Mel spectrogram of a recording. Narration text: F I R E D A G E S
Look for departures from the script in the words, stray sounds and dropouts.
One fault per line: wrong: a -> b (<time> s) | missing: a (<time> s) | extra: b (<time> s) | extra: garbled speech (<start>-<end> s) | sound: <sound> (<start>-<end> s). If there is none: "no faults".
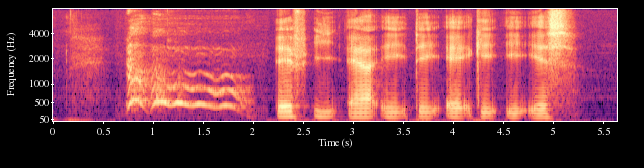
sound: bark (0.7-2.0 s)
